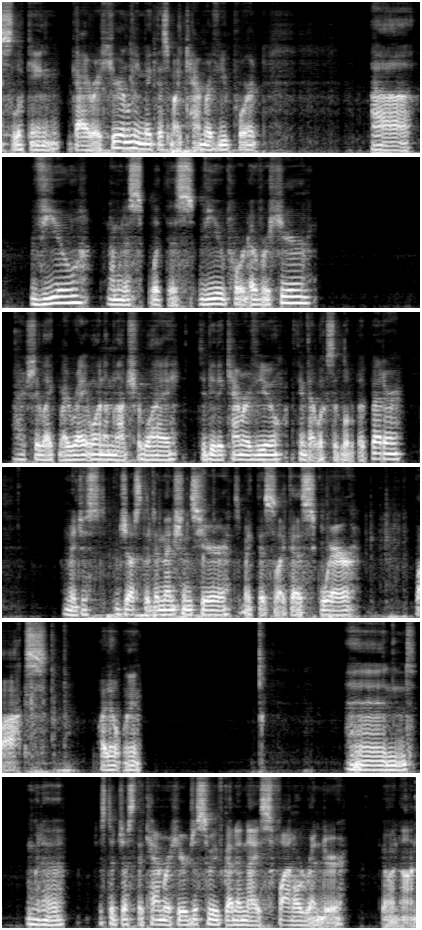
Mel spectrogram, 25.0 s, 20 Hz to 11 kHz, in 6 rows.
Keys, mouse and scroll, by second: 0.0-0.4 shift+middle drag, 1.7 ctrl+alt+KP_0, 5.1 click, 6.6-7.3 scroll up 3, 8.4 click, 9.2-10.0 scroll down 8, 10.2 click, 12.6 click, 13.3-15.1 drag, 14.2 0, 14.4 0, 15.5-17.8 drag, 16.4 0, 18.3-18.6 scroll down 2, 19.3 middle drag, 19.6-19.9 scroll down 4, 20.5 click, 22.1 click, 23.4 click, 24.4 click.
